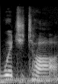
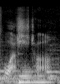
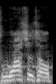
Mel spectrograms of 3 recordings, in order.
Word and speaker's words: Ouachita: Back in Texas, everybody pronounces it Wichita, but really, it's Ouachita. Ouachita. Ouachita. How would you pronounce it? Ouachita. Ouachita. It's Ouachita Baptist University. Get it right. It's Ouachita, people.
